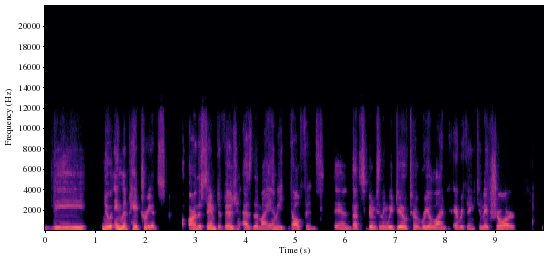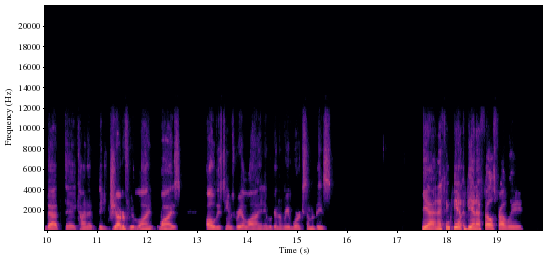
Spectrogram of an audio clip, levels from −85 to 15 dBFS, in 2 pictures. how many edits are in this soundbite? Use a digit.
1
